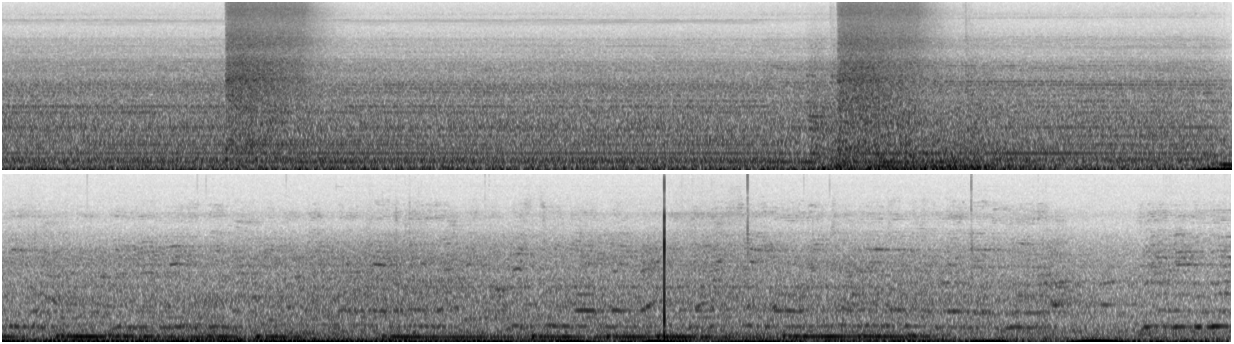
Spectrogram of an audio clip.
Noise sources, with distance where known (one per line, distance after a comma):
background noise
